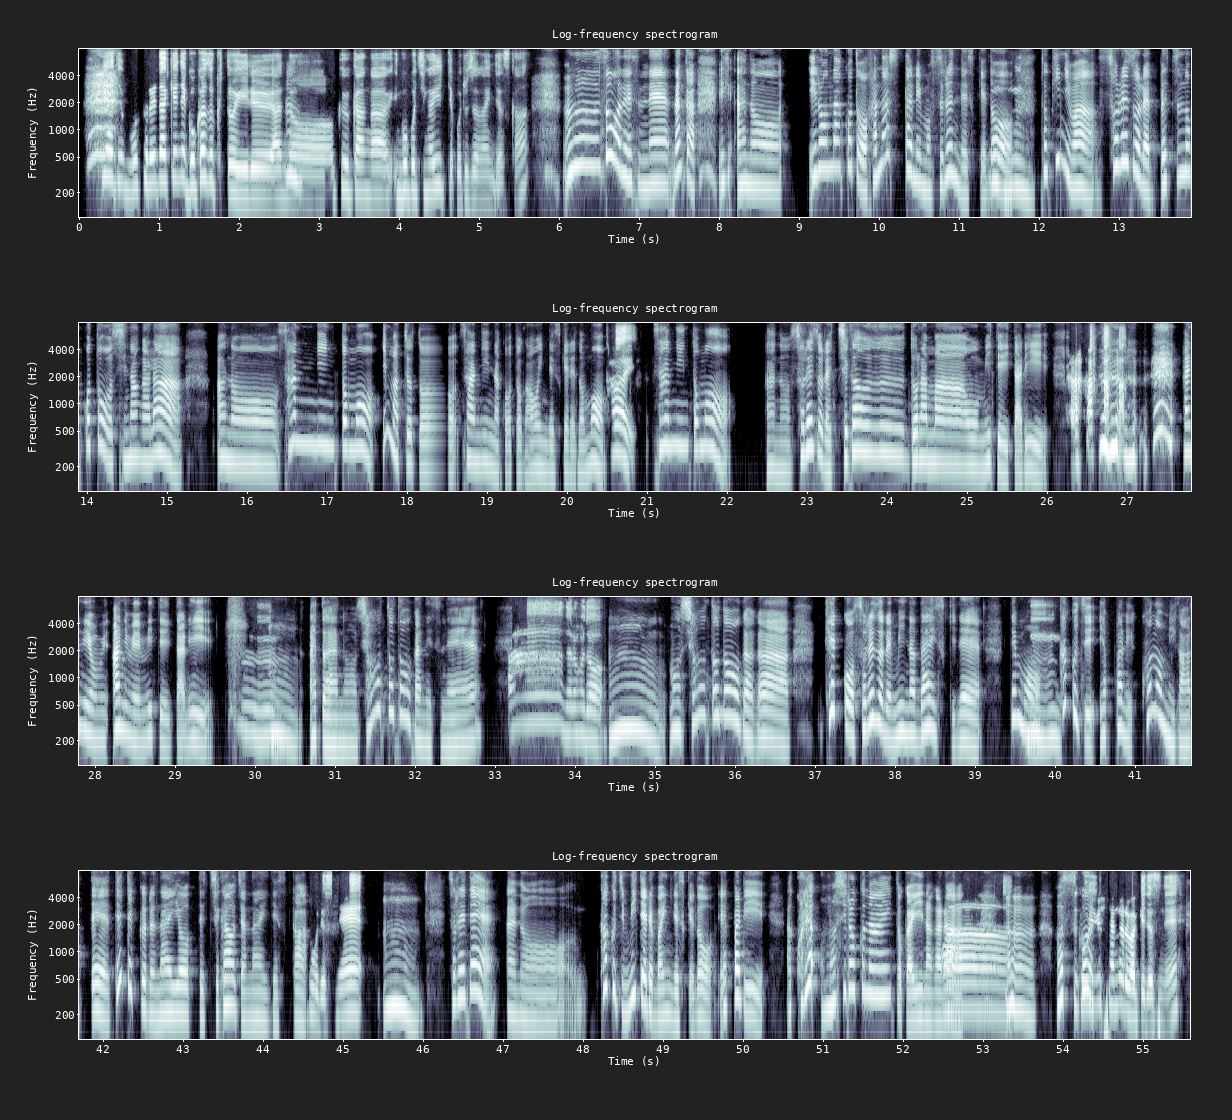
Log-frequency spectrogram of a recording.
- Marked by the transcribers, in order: tapping; laugh; chuckle; laughing while speaking: "うん"; other background noise
- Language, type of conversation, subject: Japanese, advice, 休日に生活リズムが乱れて月曜がつらい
